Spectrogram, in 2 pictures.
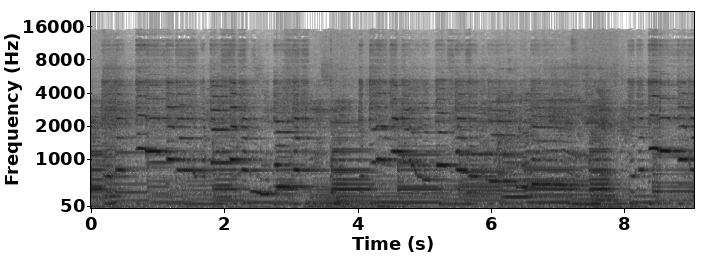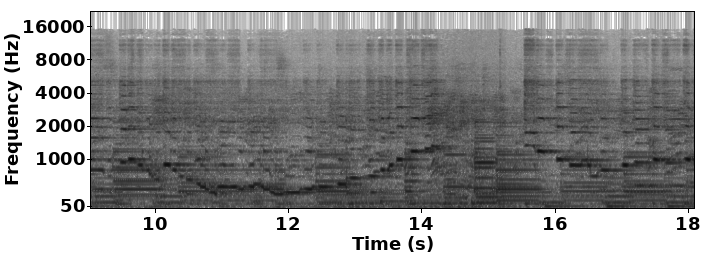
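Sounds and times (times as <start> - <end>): flute melody with slides: 0.0 - 18.0
low accompaniment: 0.0 - 18.0.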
